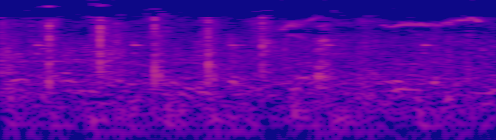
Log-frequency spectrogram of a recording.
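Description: Faint, evenly spaced percussion taps, about three or four a second, as a marching band's percussion quietly opens its show.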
